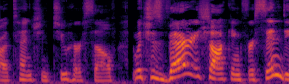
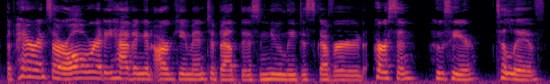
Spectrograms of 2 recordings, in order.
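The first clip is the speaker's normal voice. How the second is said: usual speaking voice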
